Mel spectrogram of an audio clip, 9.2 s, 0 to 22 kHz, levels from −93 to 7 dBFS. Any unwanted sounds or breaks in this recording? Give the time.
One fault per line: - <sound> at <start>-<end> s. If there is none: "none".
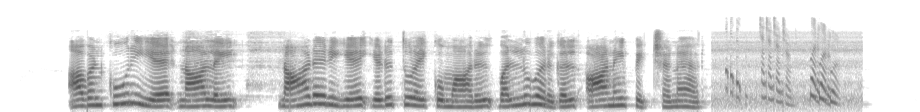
- chirp at 7.3-8.4 s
